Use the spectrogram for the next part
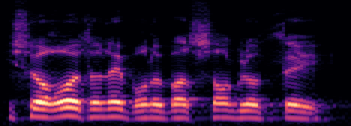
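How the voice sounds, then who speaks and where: A man reading a novel aloud as narrator in a measured, even way. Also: on the high side.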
